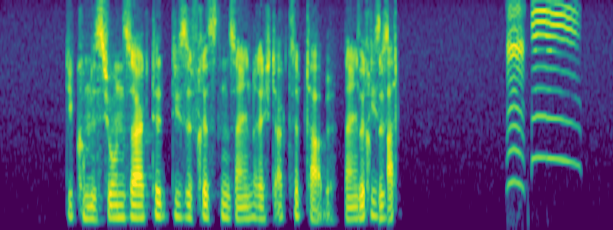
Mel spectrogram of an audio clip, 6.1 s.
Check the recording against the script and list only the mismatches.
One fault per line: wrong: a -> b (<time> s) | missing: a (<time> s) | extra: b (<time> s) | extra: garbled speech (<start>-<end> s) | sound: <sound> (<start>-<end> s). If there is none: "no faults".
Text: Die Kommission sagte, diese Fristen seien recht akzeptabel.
extra: garbled speech (3.4-4.0 s)
sound: squeak (5.0-5.8 s)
